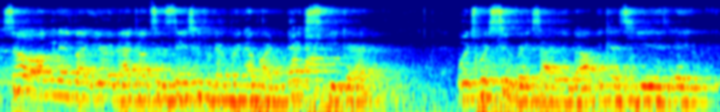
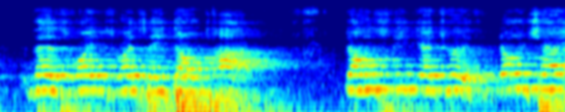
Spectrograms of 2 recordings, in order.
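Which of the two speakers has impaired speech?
The second: oxygen-related condition, speech impairment; oxygen-related, coordination differences; speech impairment, voice sounds different.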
